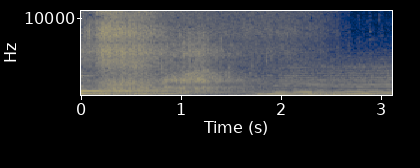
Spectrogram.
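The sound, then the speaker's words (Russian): Small boats moving across lake water at a fishing settlement near Uglich, Russia, with a steady low rumble and soft washing of water that continues throughout, moderately loud, no voices. “По озеру и в наши дни скользят небольшие лодки.”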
